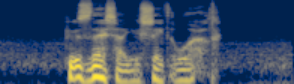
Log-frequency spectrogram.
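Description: A man speaks in a low, angry voice.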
